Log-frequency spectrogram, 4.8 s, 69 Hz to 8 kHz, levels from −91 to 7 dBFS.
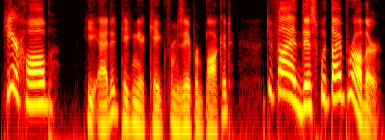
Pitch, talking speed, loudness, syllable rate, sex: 190 Hz, 200 wpm, -18 LUFS, 5.9 syllables/s, male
